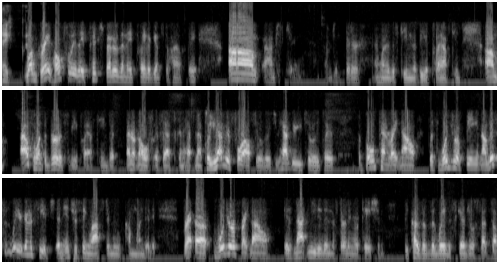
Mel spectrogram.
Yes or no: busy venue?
no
